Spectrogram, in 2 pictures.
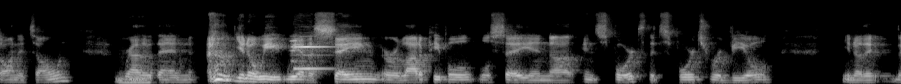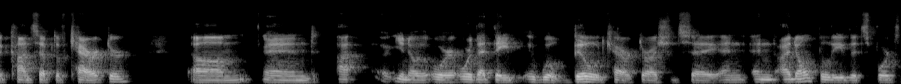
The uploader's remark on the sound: Listen to part 1 of our Zoom Webinar.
